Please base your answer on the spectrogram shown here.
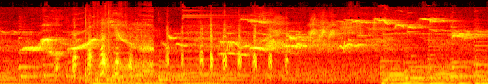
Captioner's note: chickens squabble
